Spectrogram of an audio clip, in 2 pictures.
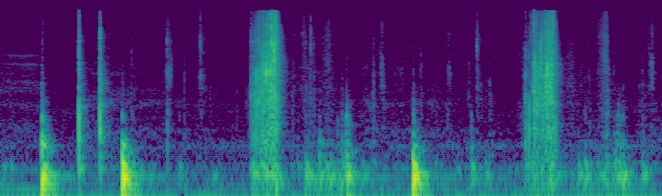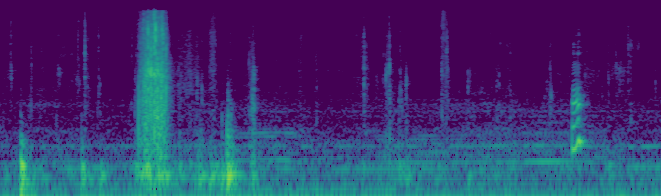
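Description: Cards tap on a table.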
